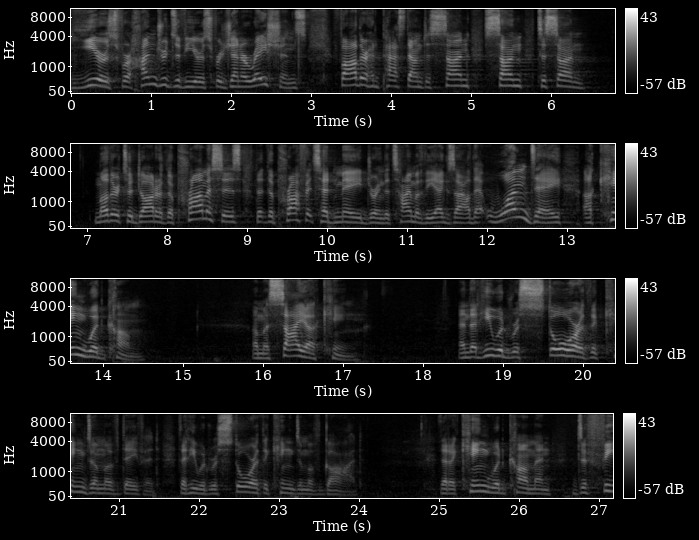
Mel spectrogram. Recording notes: Sermon audio from the LBC worship service on Sunday, April 10, 2022.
